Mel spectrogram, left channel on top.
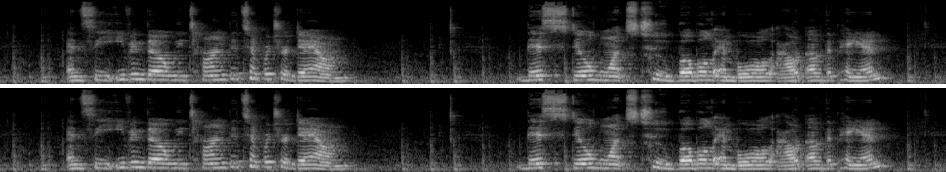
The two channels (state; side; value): identical; both; correlation 1.00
